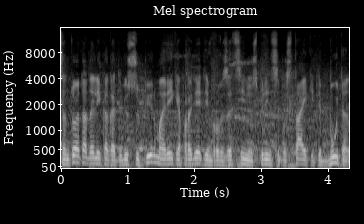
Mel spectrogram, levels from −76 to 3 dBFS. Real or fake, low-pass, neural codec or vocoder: real; 14.4 kHz; none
